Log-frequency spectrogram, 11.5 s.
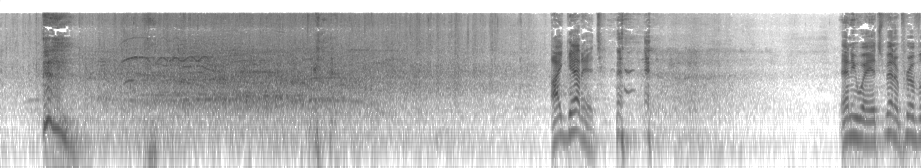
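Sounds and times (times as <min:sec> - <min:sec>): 
large audience applause: 0:00.0 - 0:06.9
laughter: 0:03.6 - 0:04.5, 0:07.6 - 0:09.5
speech: 0:07.0 - 0:07.9, 0:10.5 - 0:11.5.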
